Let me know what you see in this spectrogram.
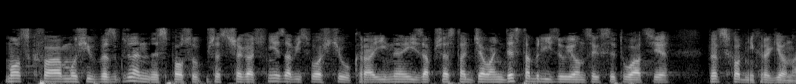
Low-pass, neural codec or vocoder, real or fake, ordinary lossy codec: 5.4 kHz; none; real; none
